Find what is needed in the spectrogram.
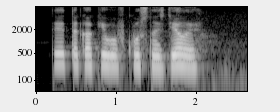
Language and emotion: Russian, neutral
